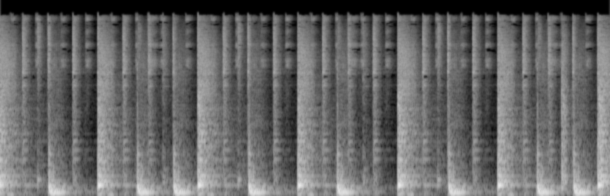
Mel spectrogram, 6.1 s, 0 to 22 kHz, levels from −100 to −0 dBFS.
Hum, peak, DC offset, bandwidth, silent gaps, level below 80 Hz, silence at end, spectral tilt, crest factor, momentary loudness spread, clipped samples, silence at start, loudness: none; 0 dBFS; under 0.1%; 17 kHz; none; -26 dBFS; 0 s; -4.5 dB/octave; 18 dB; 4 LU; under 0.1%; 0 s; -18 LUFS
